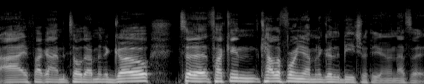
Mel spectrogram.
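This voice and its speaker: A man talking at a very fast clip. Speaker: podcast host. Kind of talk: casual podcast conversation.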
